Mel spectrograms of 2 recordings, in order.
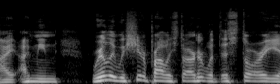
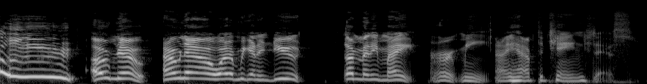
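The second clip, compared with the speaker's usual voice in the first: loud, very high-pitched, fearful panicky fretting; 9 semitones higher, 5 dB louder than usual. Imitating people who are afraid of guns as they look at one: imitating someone afraid. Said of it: "they really are afraid of guns themselves".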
